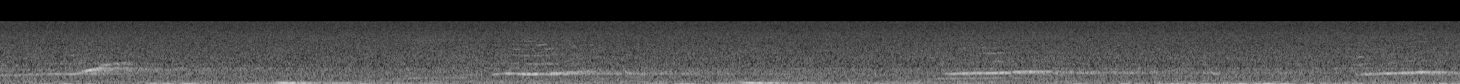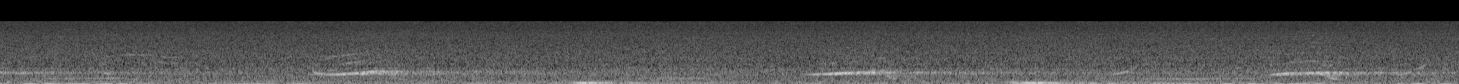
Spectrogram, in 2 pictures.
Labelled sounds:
0.9	1.3	humpback whale, 0.80 to 1.1 kHz
5.3	5.6	humpback whale, 0.93 to 1.0 kHz
9.8	10.1	humpback whale, 1.5 to 1.7 kHz
15.8	16.1	humpback whale, 1.4 to 1.6 kHz
18.0	18.3	humpback whale, 0.90 to 1.1 kHz

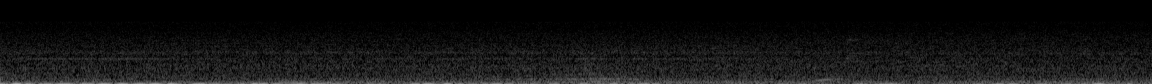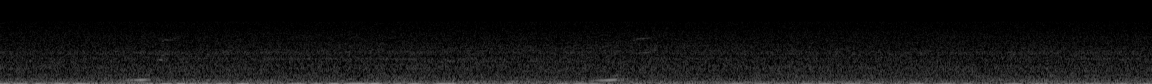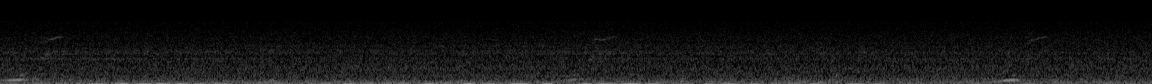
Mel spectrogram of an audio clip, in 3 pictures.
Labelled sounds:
29.0	29.2	humpback whale, 3.0 to 3.6 kHz

